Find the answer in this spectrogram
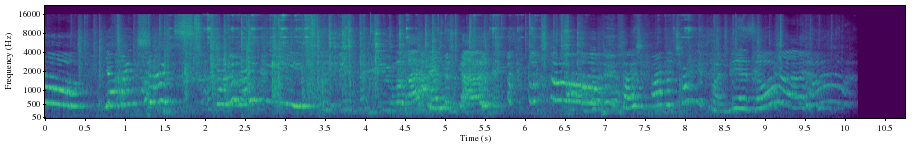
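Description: A dog whining excitedly in long, high, rising and falling cries, mixed with voices and rustling; the sound cuts off abruptly at the end.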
